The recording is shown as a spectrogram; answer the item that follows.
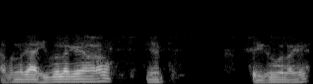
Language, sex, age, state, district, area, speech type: Assamese, male, 18-30, Assam, Dhemaji, rural, conversation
